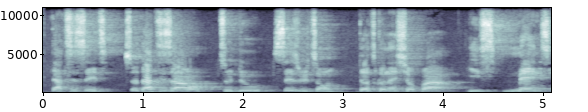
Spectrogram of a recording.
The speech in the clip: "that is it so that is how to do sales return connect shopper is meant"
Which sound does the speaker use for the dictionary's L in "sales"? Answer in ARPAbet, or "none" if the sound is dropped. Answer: none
